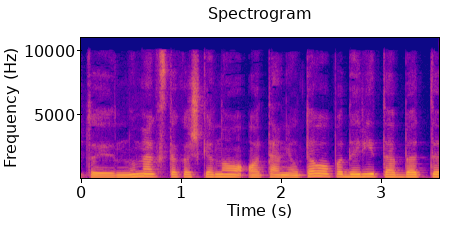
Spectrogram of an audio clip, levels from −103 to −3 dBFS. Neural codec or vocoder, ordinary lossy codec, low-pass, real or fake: none; AAC, 48 kbps; 9.9 kHz; real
